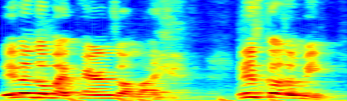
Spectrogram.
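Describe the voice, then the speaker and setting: A woman's voice: high voice, expressive, a little fast, fairly bright tone. A young woman from South Sudan chatting casually to camera as a vlogger while she eats, often checking in with her viewers. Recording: roomy room with faint background music.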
